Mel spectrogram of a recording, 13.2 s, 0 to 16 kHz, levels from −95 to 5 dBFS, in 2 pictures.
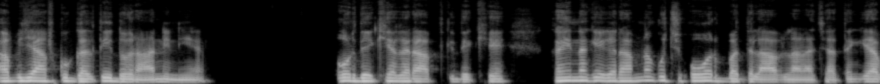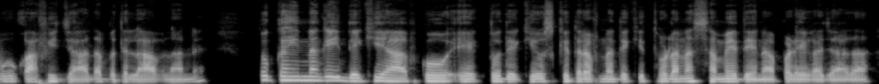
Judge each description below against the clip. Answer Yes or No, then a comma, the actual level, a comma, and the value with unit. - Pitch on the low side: Yes, low, 115 Hz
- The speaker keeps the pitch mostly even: No, average, 4.5 semitones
